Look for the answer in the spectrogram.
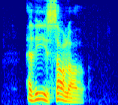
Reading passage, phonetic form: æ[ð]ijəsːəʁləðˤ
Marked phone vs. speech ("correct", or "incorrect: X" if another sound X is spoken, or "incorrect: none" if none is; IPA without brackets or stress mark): correct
